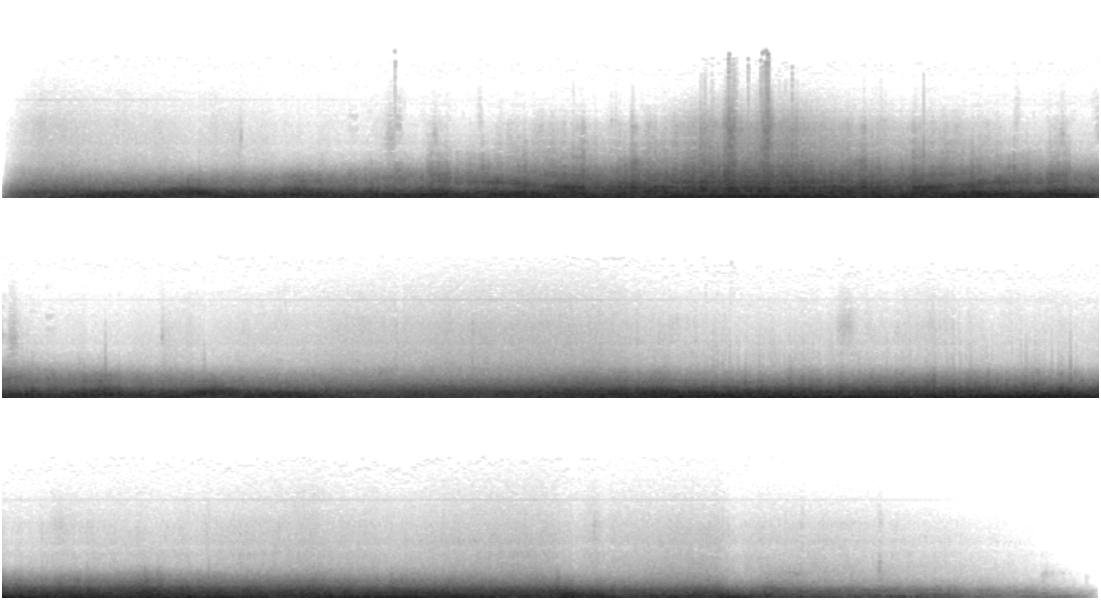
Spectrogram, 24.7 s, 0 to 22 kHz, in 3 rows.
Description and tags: Eurofighter Typhoon. Day before Dunsfold Wings and wheels 2015. What a racket, blew the cobwebs outta the house.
